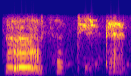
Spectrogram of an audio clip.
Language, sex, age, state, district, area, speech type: Hindi, female, 45-60, Uttar Pradesh, Chandauli, rural, conversation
